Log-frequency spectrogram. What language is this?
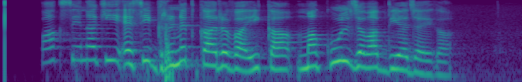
Hindi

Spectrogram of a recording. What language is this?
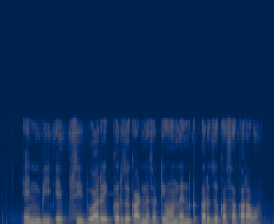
Marathi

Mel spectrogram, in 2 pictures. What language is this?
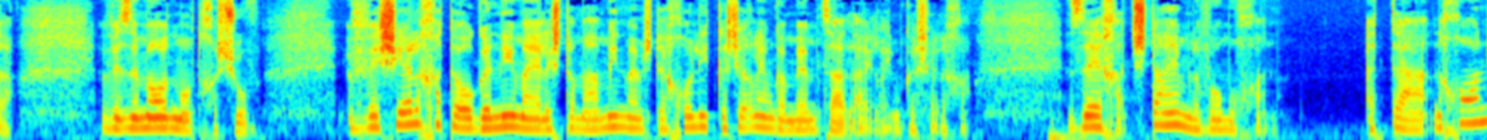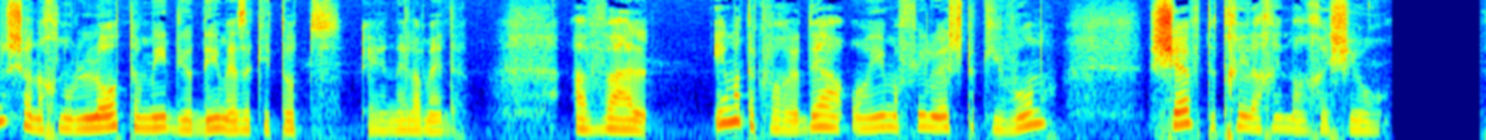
Hebrew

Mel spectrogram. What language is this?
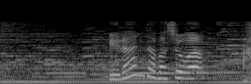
Japanese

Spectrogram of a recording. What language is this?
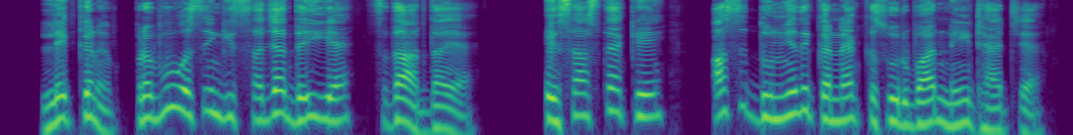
Dogri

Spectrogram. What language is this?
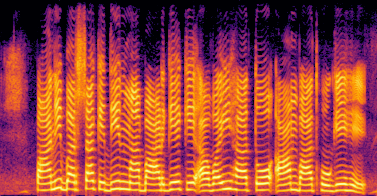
Chhattisgarhi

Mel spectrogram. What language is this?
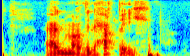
Kabyle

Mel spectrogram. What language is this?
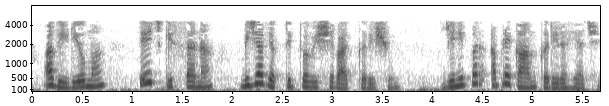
Gujarati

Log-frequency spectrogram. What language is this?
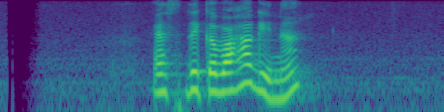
Sinhala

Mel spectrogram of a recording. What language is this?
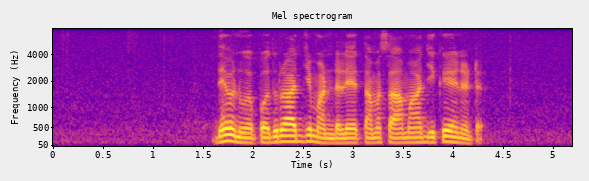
Sinhala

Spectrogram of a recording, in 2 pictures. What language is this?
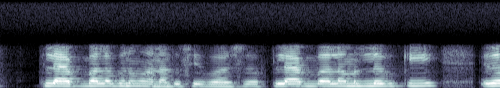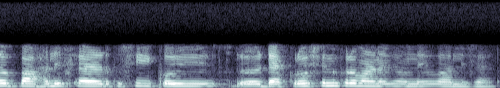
Punjabi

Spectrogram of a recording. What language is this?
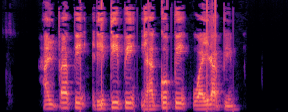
Ayacucho Quechua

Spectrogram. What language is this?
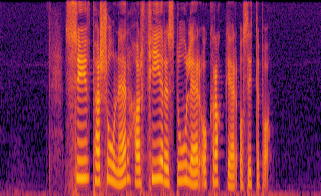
Norwegian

